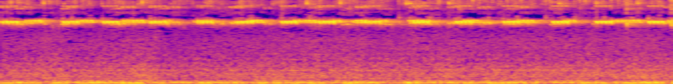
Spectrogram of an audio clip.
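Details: Cricket song in a calming nature recording: a shrill high trill broken into rapid pulses, roughly three per second, with faint low rumble beneath.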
